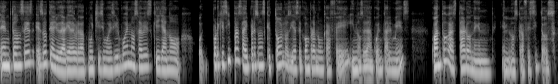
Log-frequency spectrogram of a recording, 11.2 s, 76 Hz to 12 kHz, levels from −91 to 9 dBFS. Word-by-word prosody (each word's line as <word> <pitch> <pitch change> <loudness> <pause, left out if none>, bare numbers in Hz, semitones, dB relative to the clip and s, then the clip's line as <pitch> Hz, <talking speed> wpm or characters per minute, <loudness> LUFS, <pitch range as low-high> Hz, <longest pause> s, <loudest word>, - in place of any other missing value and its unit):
Entonces, 235 +4 +4
eso 260 -1 +1
te 250 - 0
ayudaría 175 -3 +3
de 175 - +2
verdad 170 -1 0
muchísimo 180 -1 -1
a - - -1
decir: 190 +3 -1
"Bueno, 240 +2 +1
¿sabes 215 0 -1
que?, - - -1
ya 180 -1 +1
no", 175 -1 -1 0.3
oy - - -7 0.2
porque 230 +2 +1
sí 320 +6 +2
pasa, 320 -4 0
hay 200 - +4
personas 235 +2 0
que 195 - -1
todos 235 +5 0
los 250 -3 -2
días 190 - 0
se - - -3
compran 195 0 0
un 180 - -1
café 185 - -3
y - - -1
no 180 - +2
se 105 - -3
dan 105 -2 +1
cuenta 180 - -3
al 175 - -3
mes, 170 - -3 0.4
cuánto 240 +7 +6
gastaron 195 - +1
en 155 -1 -1 0.2
en 170 -1 -3
los 160 -2 -3
cafecitos. 160 - -6
195 Hz, 220 wpm, -23 LUFS, 175-235 Hz, 0.4 s, cuánto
